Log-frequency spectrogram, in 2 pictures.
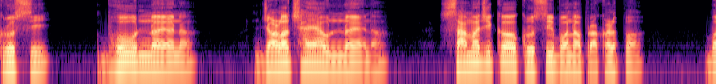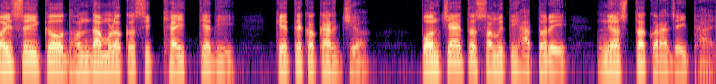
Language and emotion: Odia, neutral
